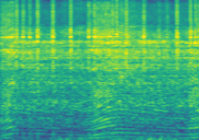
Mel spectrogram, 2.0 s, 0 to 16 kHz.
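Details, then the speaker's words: 1980 Benelli 3 V K Export moped two-stroke, warmed up after starting; brisk, loud, buzzy note with slight pitch wander and no knocks or misfires, purring healthily. Normal running. "friends, so you've seen it's a motor that makes a very, very loud noise, we feel that it seems to want it"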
